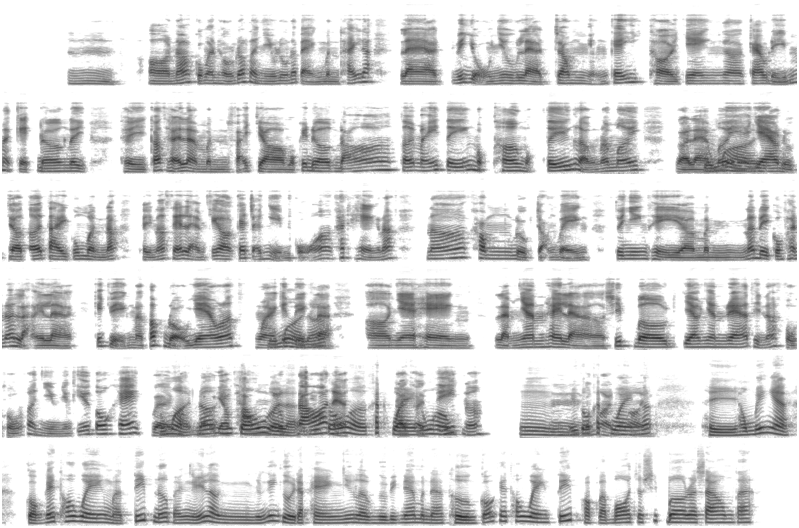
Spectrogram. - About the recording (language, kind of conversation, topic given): Vietnamese, podcast, Bạn thường có thói quen sử dụng dịch vụ giao đồ ăn như thế nào?
- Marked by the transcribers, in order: other background noise; tapping; unintelligible speech; in English: "shipper"; in English: "shipper"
